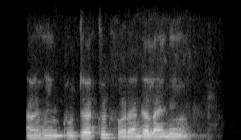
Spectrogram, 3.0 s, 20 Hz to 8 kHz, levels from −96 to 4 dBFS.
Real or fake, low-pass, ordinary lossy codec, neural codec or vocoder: fake; 7.2 kHz; Opus, 16 kbps; codec, 16 kHz, 16 kbps, FunCodec, trained on Chinese and English, 50 frames a second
